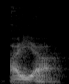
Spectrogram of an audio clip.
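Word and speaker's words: אהיה: Moses came to the children of Israel in Egypt, and he brought one name, and that name is pronounced Ayah.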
